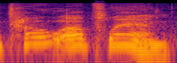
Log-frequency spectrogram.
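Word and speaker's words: Toaplan: Toa Plan.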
